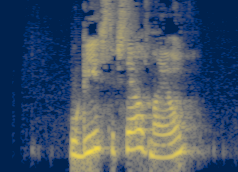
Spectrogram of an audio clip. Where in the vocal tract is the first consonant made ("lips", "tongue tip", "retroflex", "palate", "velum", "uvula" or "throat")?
throat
